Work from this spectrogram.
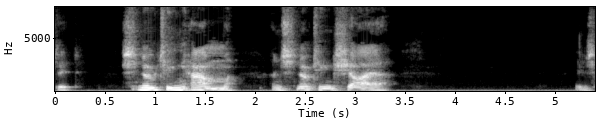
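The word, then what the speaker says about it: Snotingham: and then gross exit but the Normans couldn't pronounce the S so they dropped it and it became from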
